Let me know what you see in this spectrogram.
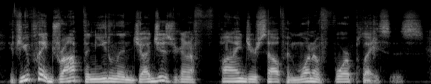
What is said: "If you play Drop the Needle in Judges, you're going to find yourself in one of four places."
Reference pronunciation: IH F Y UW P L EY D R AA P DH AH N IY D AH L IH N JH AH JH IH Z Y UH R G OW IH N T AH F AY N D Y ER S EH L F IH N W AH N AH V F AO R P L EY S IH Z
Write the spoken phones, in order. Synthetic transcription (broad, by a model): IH F Y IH P L EY D R AA P DH AH N IY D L IH N JH AH JH IH Z Y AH R G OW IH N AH F AY N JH Y ER S EH L F IH N W AH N AH V F AO R P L EY S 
